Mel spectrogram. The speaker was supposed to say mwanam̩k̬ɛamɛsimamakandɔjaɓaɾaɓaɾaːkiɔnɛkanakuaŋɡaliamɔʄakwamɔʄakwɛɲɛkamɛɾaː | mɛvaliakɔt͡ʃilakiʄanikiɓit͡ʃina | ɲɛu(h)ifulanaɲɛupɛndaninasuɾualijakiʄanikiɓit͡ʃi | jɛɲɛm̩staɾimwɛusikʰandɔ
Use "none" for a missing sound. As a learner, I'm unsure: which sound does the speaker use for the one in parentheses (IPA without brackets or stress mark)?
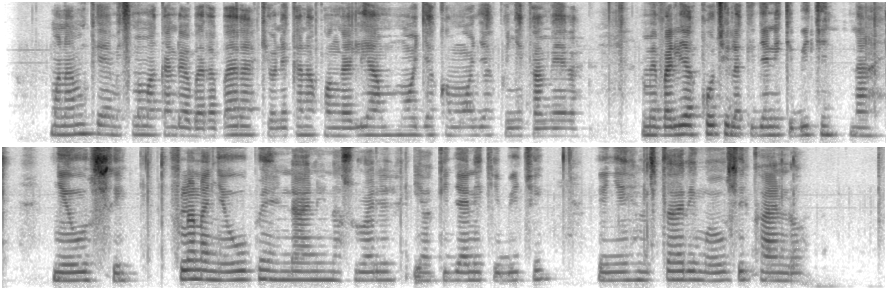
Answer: s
